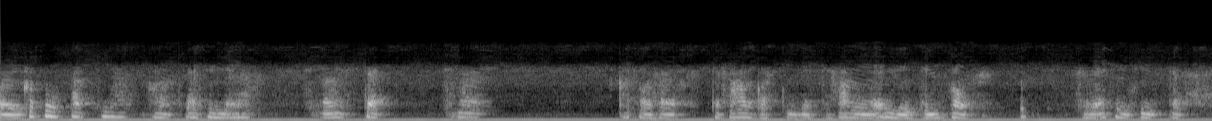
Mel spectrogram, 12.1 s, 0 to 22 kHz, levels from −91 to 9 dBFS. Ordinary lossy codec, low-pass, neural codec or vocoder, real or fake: none; 5.4 kHz; codec, 44.1 kHz, 3.4 kbps, Pupu-Codec; fake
